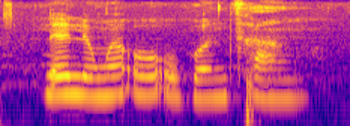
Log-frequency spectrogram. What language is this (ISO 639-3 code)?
tsn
